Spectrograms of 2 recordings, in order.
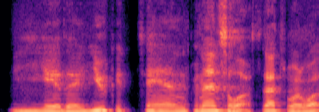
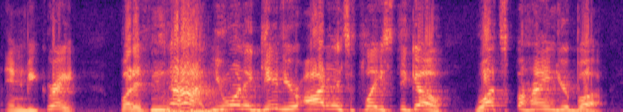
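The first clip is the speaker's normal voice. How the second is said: ordinary delivery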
